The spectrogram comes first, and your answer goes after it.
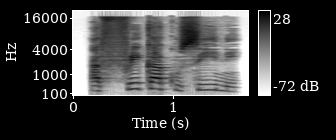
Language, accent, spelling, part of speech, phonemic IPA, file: Swahili, Kenya, Afrika Kusini, proper noun, /ɑfˈɾi.kɑ kuˈsi.ni/, Sw-ke-Afrika Kusini.flac
- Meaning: South Africa (a country in Southern Africa)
